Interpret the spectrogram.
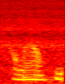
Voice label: Voice Acting, es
